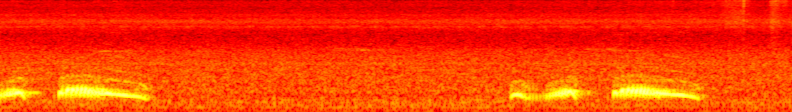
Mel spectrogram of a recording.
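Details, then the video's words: Spotted dove village-style lure call for forest birds: two phrases, each a short rising double coo followed by a longer downward-sliding coo, separated by a two-second pause. "suara burung tekukur pikat.suara kampung.elok untuk pnlangil burung hutan"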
